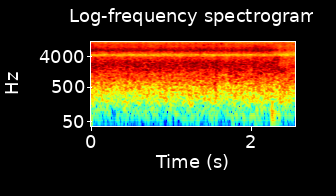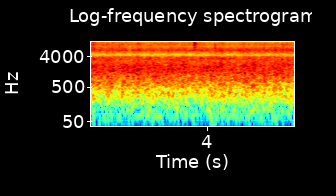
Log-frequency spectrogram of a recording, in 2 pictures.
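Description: Rain falling outside, a steady, dense hiss and patter that runs unbroken and evenly loud throughout, with no voices over it.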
